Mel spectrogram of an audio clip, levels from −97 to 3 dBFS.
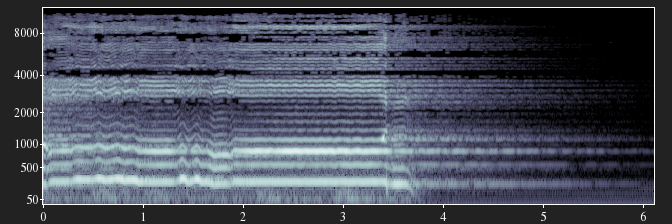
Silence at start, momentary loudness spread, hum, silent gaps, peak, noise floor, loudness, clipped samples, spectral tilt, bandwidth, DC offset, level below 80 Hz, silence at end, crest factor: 0 s; 12 LU; 60 Hz at -60 dBFS; none; 0 dBFS; -64 dBFS; -12 LUFS; under 0.1%; -2.5 dB/octave; 11 kHz; under 0.1%; -48 dBFS; 1.75 s; 14 dB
